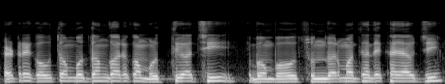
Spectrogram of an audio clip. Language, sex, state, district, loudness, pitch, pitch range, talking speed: Odia, male, Odisha, Nuapada, -13 LUFS, 150 Hz, 135-155 Hz, 150 wpm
